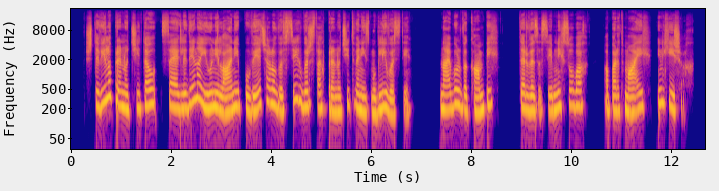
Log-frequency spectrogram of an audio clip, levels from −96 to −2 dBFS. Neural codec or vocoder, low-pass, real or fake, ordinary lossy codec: vocoder, 48 kHz, 128 mel bands, Vocos; 19.8 kHz; fake; none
